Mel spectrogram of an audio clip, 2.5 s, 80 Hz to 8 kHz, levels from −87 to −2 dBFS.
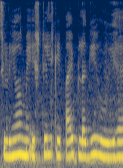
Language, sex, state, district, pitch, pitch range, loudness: Hindi, female, Jharkhand, Garhwa, 230 Hz, 220-245 Hz, -11 LUFS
